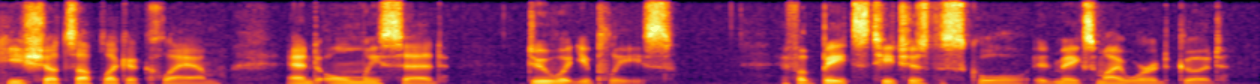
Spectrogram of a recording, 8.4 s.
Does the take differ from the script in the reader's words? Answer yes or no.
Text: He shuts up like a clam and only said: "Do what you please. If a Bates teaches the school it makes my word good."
no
